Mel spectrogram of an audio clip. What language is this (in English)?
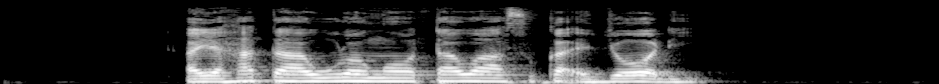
Borgu Fulfulde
